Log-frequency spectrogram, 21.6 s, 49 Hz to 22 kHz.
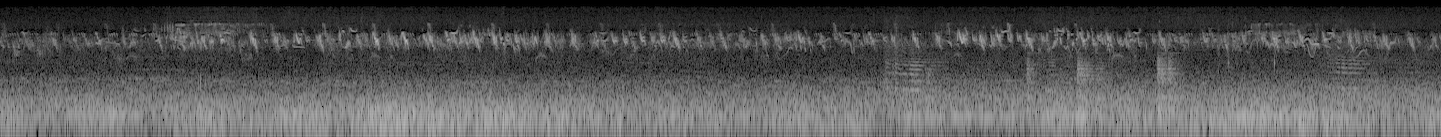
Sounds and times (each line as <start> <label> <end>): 0.0 Common Sparrow callings 21.6
0.0 Fan Tailed Warbler can also be heard singing 21.6
0.0 smooth wind on vegetation 21.6
11.7 Crested Larks 21.6
15.3 distant sheep bells 17.9
15.4 soft bangs of a loose traffic sign 18.4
